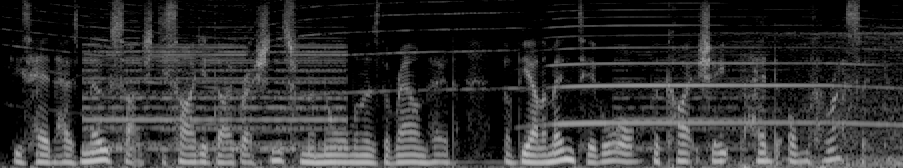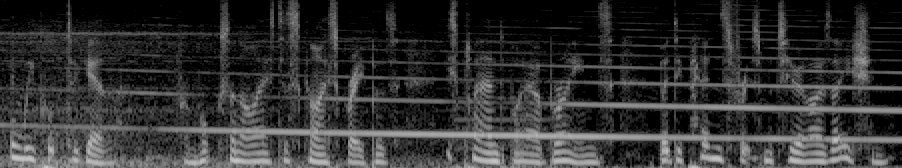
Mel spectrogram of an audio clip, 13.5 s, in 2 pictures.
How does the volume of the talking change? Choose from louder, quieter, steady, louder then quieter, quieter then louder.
steady.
